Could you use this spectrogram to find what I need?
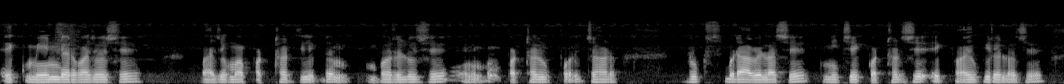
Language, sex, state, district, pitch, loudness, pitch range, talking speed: Gujarati, male, Gujarat, Valsad, 115 Hz, -18 LUFS, 110-120 Hz, 145 wpm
